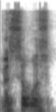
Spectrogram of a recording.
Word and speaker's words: Vasilis: girl I don't want you all to meet vilus am I pronouncing it right yeah you're pronouncing it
